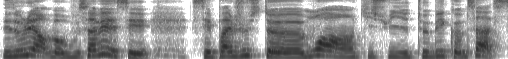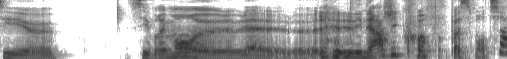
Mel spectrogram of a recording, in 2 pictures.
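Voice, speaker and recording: This young tarot reader keeps things casual and chatty, laughing a lot and throwing in English slang. Her voice is mid-range and animated, and she speaks a little slowly.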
